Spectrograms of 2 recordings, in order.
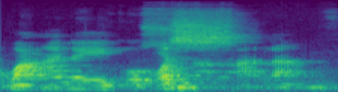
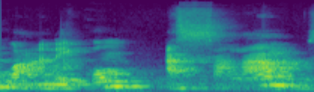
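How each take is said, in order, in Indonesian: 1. Kata-katanya disambung menjadi satu kata. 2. Kata-katanya diucapkan terpisah, tidak disambung.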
